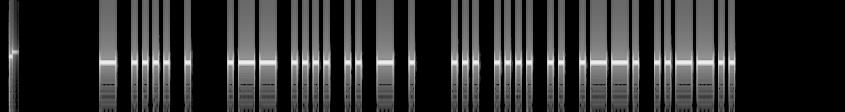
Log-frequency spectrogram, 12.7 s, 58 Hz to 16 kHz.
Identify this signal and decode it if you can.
Morse code, heard as a keyed tone, about 16 wpm, 700 Hz. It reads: THE WHITE SHIP?
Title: Sentences from Top 1000 Words - Review Part 2 - 15wpm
